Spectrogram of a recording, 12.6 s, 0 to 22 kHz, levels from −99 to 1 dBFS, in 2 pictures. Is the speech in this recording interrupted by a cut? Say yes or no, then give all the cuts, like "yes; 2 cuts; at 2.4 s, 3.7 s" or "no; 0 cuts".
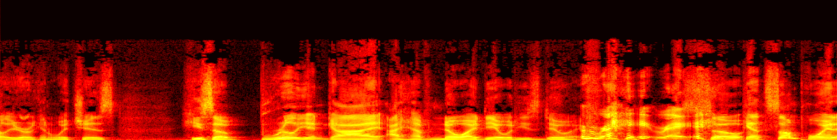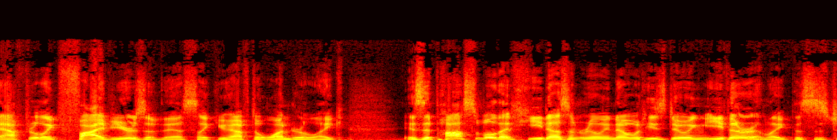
yes; 1 cut; at 5.6 s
